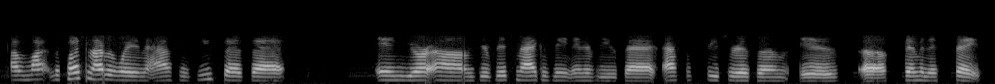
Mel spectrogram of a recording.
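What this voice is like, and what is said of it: Congested, stuffy voice. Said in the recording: “I have a cold.”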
